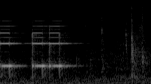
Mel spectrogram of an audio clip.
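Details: Quick series of electronic beeps over room noise: the low airway pressure alarm of a MEDUMAT Easy CPR emergency ventilator during a function check, after the test bag is disconnected.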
